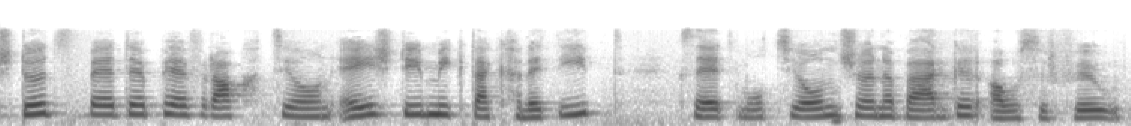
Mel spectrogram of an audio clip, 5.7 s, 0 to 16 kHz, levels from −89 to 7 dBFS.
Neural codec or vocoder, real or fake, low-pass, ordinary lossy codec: codec, 16 kHz, 0.5 kbps, X-Codec, WavLM features, trained on Multilingual LibriSpeech; fake; 7.2 kHz; none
